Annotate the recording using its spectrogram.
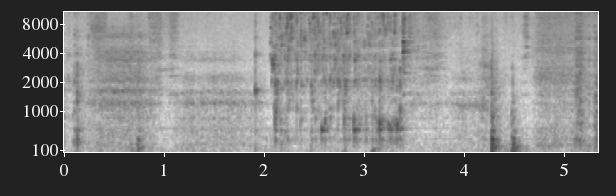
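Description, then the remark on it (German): Wine is poured into a glass to top it up, a soft splashing trickle with gurgling, rising tones and a few light clinks of glass, ending in a brief louder splash. “Ein bisschen nachschenken.”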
